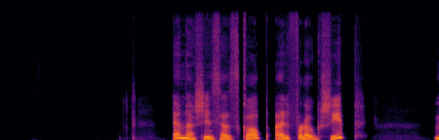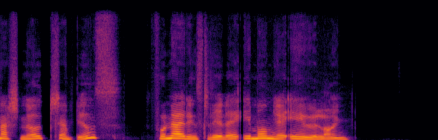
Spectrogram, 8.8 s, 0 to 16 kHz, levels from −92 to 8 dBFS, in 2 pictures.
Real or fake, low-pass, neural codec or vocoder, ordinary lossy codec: fake; 14.4 kHz; codec, 44.1 kHz, 2.6 kbps, DAC; none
